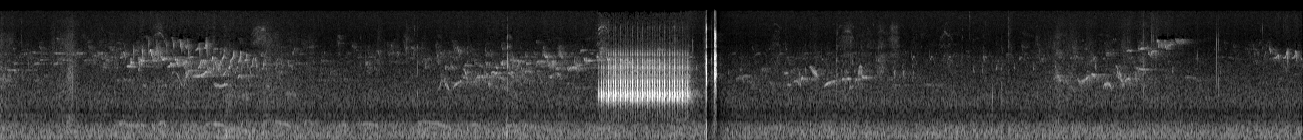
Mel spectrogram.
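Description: Small woodland birds chirping and singing faintly all through. About halfway, a loud, steady buzzing sound lasts about two seconds, and a sharp double click follows just after it.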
